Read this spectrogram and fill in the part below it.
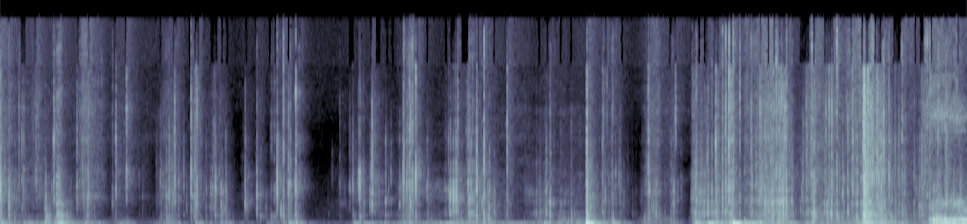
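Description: A plastic mail bag being cut and torn open by hand, with close, irregular crinkling, crunching and ripping over several seconds that grow louder and busier toward the end.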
